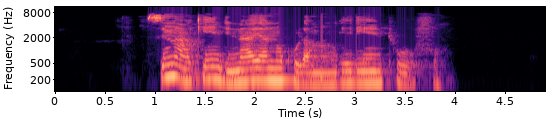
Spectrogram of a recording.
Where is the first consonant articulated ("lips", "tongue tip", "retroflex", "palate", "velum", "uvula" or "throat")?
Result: tongue tip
